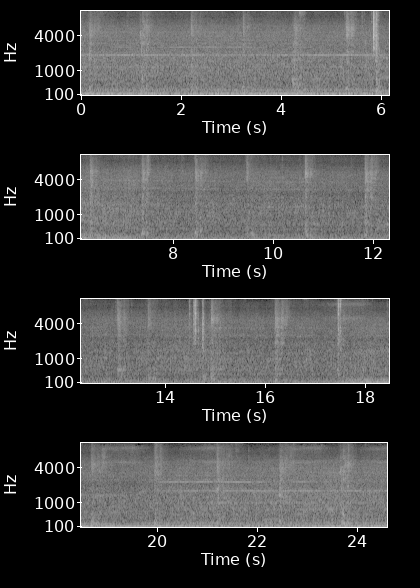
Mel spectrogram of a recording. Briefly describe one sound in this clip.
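A train rumbles along rails with a steady low engine hum.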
